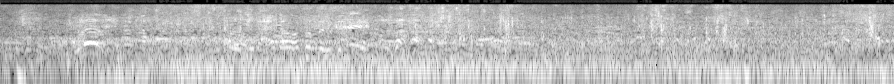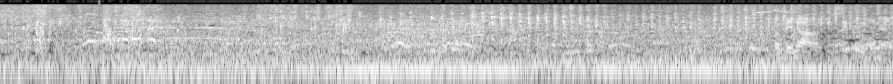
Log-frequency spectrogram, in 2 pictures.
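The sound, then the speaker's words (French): A busy harbour soundscape at the port of Dakar, with huge ferries: boat engines idle and rumble steadily while a crowd's babble and voices fill the air, dense and continuous throughout. “On est sur le port de Dakar, là, c'est complètement délirant.”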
